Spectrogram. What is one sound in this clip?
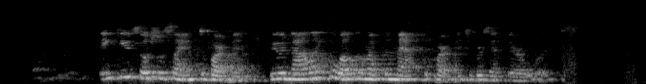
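A young woman speaks calmly into a microphone in an echoing hall.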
